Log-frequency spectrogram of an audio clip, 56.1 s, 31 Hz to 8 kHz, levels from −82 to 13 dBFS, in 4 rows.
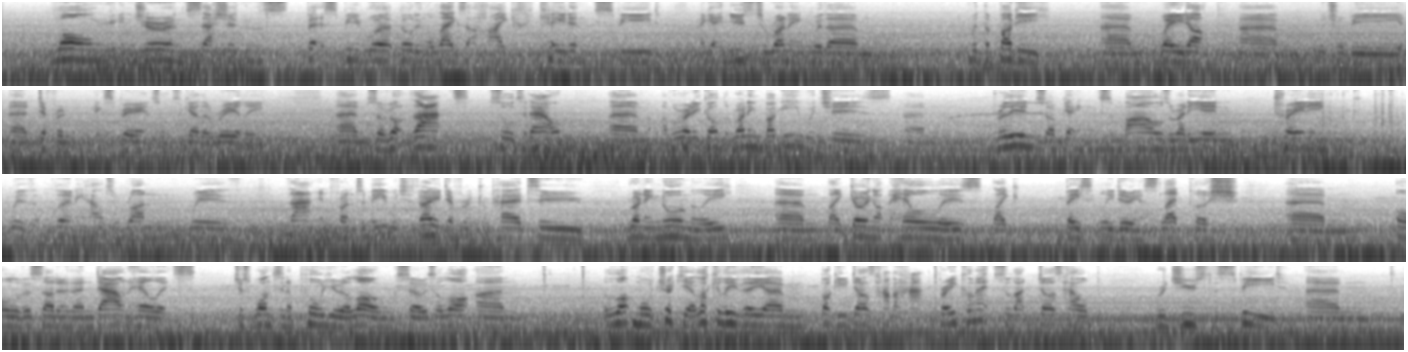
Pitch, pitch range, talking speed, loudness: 110 Hz, 85-130 Hz, 145 wpm, -19 LUFS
